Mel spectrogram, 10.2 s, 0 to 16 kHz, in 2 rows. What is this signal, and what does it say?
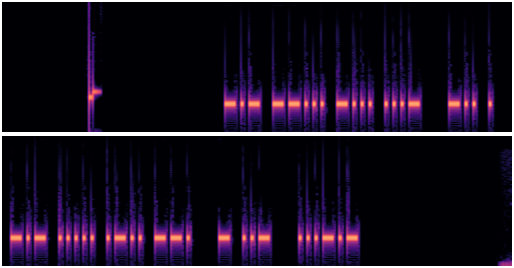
Morse code, heard as a keyed tone, about 29 wpm, 700 Hz. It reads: K7BV DE K5LG TU <SK>
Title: K1USN SST QSO Practice 30wpm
